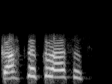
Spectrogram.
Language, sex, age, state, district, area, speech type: Kashmiri, female, 30-45, Jammu and Kashmir, Shopian, rural, conversation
